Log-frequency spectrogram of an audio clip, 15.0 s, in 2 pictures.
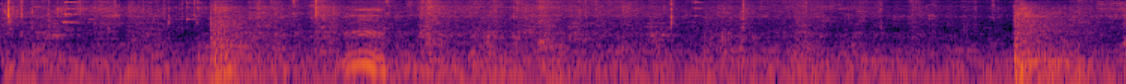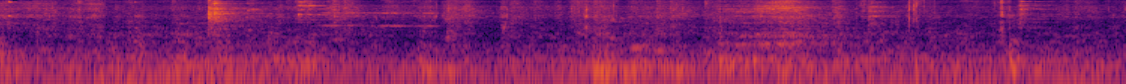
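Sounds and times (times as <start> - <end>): chewing crisp food: 0.0 - 6.7, 10.7 - 15.0
low room hum: 0.0 - 15.0.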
